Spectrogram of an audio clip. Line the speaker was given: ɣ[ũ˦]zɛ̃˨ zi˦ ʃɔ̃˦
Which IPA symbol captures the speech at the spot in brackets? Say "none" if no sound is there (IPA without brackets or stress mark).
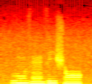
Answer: ũ˦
